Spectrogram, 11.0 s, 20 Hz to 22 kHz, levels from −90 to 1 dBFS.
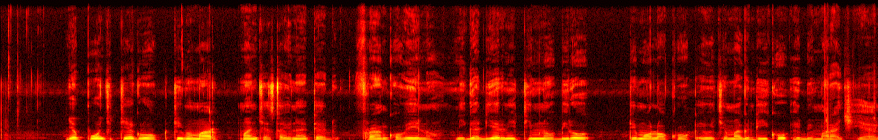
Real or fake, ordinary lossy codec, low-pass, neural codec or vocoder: real; none; none; none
